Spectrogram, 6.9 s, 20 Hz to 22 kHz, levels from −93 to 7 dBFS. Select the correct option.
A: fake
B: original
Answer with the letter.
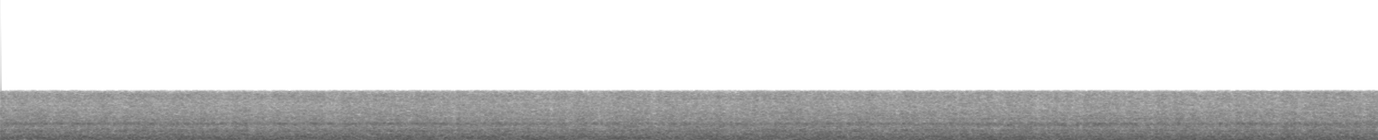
B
